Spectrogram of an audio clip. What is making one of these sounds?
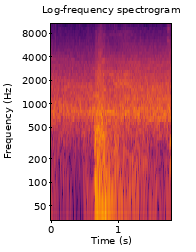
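A heavy body blow thuds once.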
